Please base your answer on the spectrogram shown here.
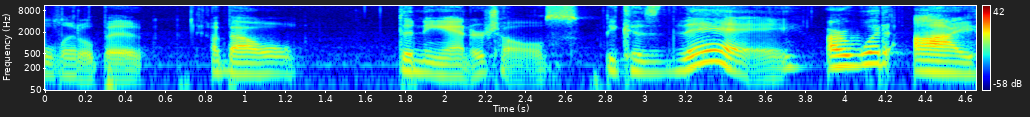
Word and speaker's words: Neanderthal: It's not pronounced Neanderthal. I know it has a th.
